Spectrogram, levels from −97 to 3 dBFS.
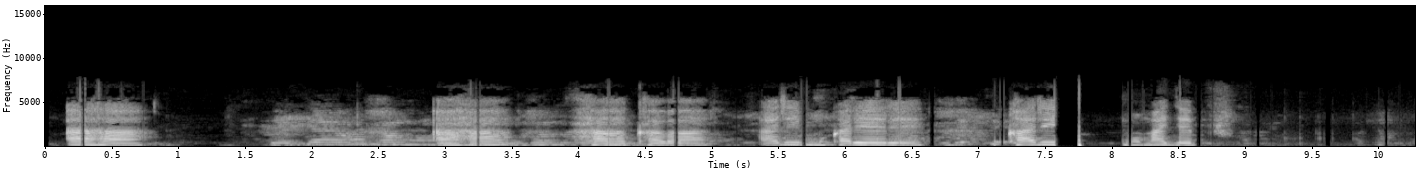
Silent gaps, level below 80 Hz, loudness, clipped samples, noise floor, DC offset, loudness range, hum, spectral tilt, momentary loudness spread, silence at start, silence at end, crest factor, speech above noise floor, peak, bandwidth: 7.71-7.75 s; -56 dBFS; -20 LUFS; under 0.1%; -63 dBFS; under 0.1%; 3 LU; none; -5.5 dB/octave; 17 LU; 0.15 s; 0.25 s; 20 dB; 43 dB; -2 dBFS; 7.6 kHz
